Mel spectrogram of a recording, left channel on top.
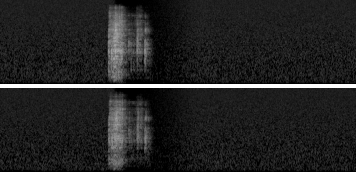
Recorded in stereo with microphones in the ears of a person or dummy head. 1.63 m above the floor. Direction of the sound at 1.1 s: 30° left (ahead or behind).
